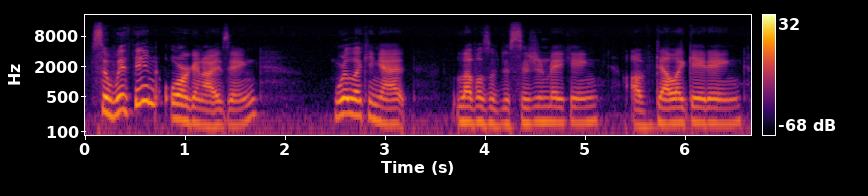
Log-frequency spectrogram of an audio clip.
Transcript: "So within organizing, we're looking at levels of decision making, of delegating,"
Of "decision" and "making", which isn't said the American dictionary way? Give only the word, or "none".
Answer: none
